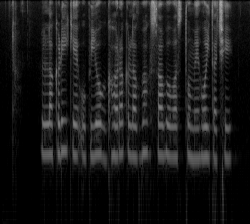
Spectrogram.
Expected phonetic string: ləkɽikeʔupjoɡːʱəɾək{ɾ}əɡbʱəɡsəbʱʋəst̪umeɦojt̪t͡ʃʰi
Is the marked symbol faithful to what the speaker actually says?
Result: no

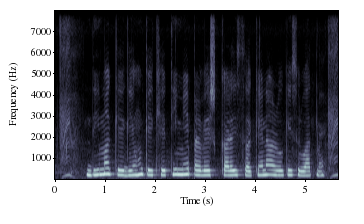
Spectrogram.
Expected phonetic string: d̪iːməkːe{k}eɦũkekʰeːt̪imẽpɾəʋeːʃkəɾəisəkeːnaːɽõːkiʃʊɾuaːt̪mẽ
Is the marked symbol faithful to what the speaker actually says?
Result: no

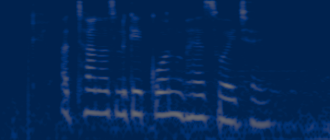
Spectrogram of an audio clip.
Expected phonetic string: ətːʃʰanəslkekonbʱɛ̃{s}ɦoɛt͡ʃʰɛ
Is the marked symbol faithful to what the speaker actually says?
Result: yes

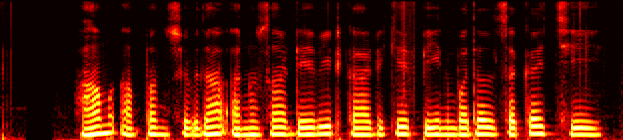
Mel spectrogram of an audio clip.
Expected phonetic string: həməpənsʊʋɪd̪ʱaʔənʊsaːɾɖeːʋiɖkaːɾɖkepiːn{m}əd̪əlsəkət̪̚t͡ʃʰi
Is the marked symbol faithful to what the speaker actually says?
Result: no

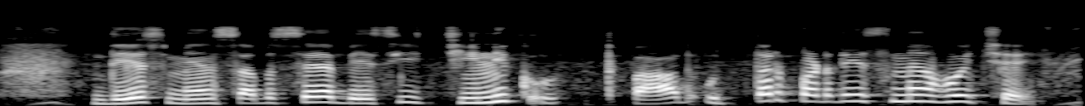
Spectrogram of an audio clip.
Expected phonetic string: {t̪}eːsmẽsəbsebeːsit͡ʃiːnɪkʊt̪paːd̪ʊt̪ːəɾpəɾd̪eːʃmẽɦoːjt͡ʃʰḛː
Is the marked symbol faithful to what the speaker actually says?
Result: no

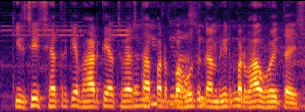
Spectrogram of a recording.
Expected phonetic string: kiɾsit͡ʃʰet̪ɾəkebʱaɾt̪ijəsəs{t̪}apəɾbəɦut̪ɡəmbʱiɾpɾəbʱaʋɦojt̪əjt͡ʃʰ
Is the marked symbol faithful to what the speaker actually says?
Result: no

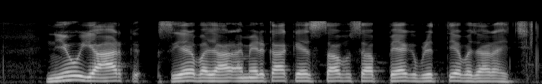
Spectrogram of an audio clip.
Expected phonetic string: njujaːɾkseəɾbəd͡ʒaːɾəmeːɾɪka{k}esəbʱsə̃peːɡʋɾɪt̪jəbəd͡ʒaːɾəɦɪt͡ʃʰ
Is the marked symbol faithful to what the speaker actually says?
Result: yes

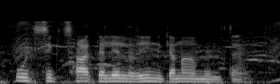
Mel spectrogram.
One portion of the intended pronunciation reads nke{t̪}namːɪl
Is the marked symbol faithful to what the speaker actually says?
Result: no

